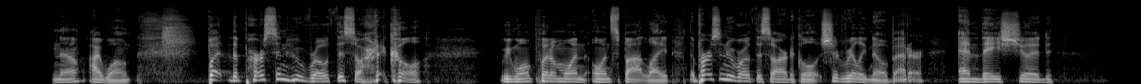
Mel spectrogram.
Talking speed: 160 wpm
